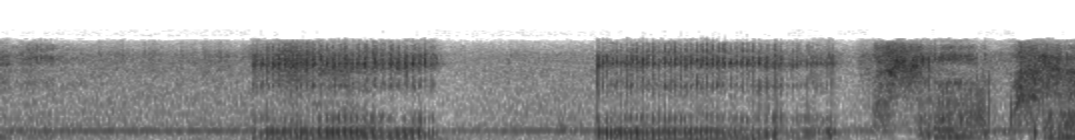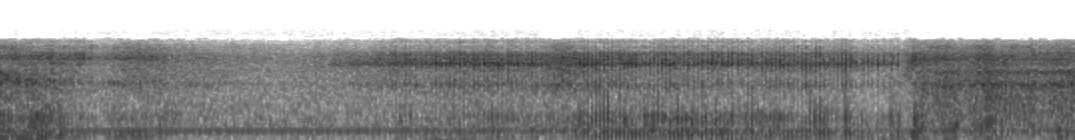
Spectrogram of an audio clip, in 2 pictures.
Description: this dog makes satanic snoring noises when asleep...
